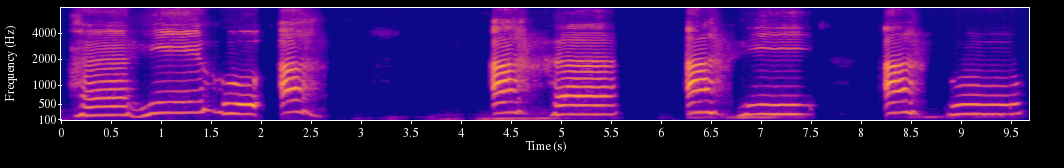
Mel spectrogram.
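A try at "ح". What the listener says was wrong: Cuma sedikit kurang tebal, Bu. H. Gitu, Bu ya. Ada sedikit kayak ada H-nya juga. Tapi kadang-kadang.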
